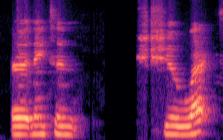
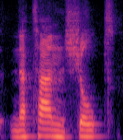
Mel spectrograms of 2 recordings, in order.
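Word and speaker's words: Natan Schulte: Brazilian, the PFL, Nathan Chillet, I think. Oh, Chillet? no, that's it's pronounced Nathan Schultz.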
